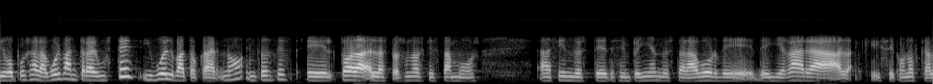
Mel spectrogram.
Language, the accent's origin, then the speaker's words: Spanish; Artziniega, Basque Country, Spain; pues primero yo soy de Artziniega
